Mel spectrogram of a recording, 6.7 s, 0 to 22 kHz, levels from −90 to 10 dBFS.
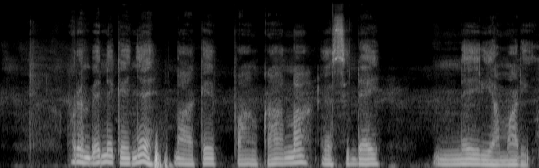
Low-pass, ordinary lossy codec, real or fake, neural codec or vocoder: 19.8 kHz; none; fake; vocoder, 44.1 kHz, 128 mel bands every 512 samples, BigVGAN v2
